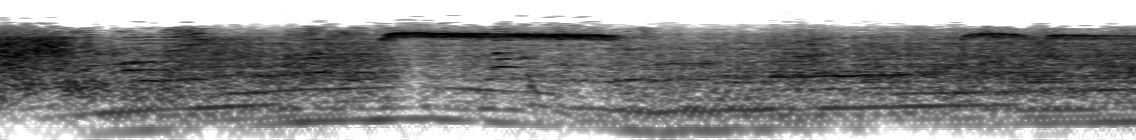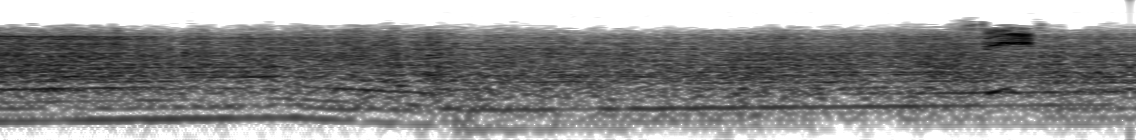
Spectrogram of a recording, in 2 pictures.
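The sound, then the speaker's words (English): A heavy armored car's engine roars loudly and steadily, its pitch rising and shifting as it starts up, revs and pulls away, with a brief high squeal cutting in near the start. “Steed started her up, and they roared off.”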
